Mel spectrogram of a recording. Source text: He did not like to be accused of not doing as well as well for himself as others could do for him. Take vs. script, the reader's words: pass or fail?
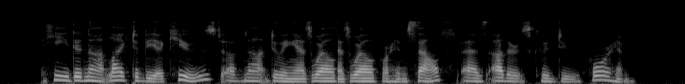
pass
